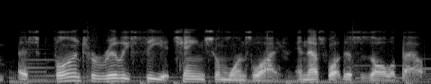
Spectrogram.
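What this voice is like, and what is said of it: Fast speech, Southern country twang. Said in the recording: “I know I talk fast. I got a country accent. ... this guy is just really country. ... I'm from South Carolina ... I got that Southern twang”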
